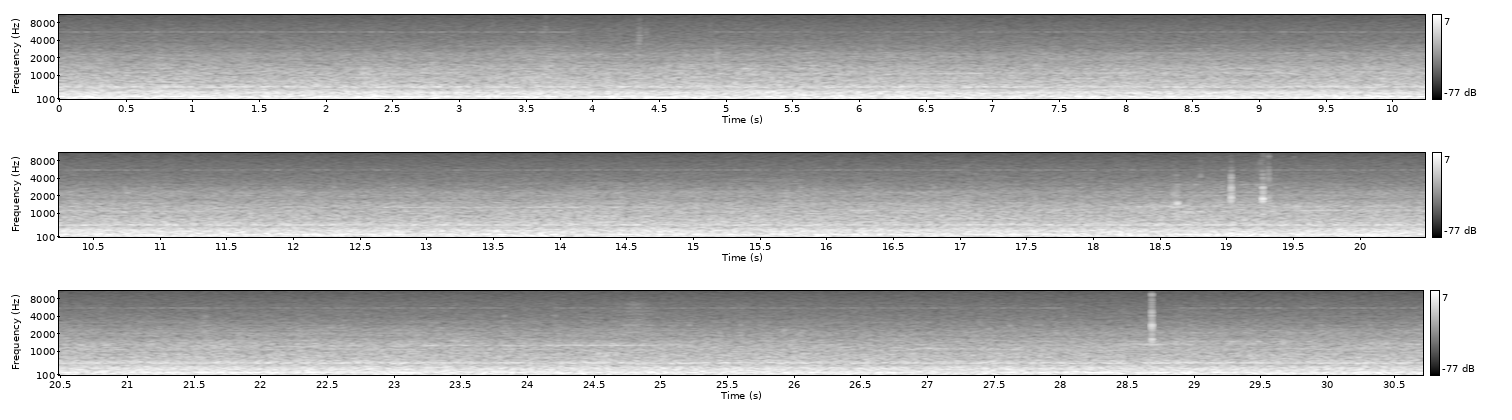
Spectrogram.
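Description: Freight train cars rolling past at low speed: a steady, even rumble of wheels on rail with a low hum, and a few faint sharp clicks in the second half.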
